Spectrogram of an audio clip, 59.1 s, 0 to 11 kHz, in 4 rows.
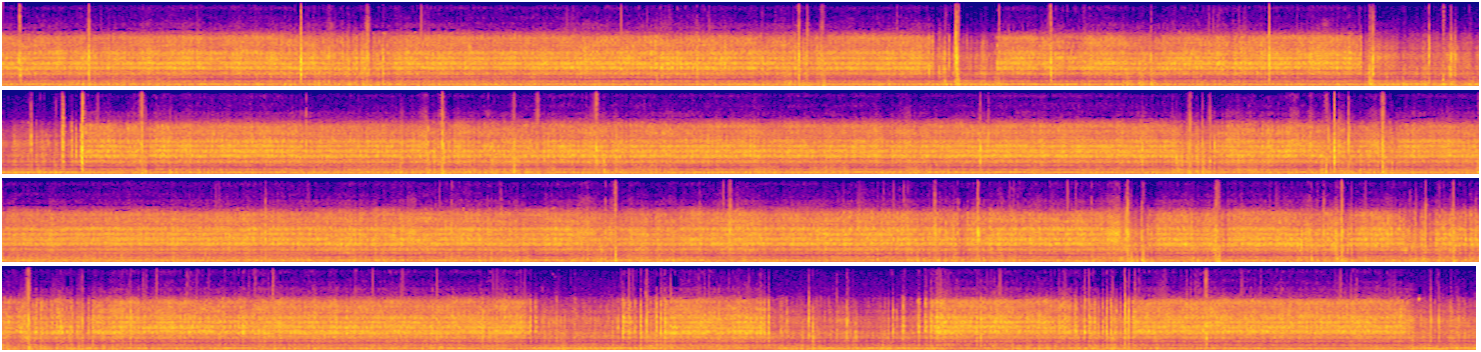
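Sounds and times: bike tyres rolling and rattling: 0:00.0 - 0:59.0
high whirr: 0:00.0 - 0:59.0.

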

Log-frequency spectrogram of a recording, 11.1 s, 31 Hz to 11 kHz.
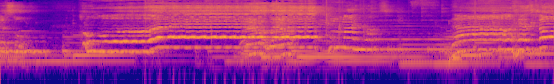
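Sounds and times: instrumental accompaniment: 0:00.0 - 0:11.0
woman singing gospel solo: 0:01.6 - 0:08.4, 0:09.0 - 0:11.0.

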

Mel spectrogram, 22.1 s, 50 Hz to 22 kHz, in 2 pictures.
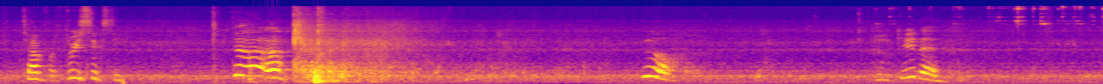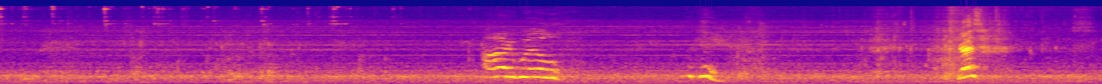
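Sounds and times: loud splash into pool: 0:02.9 - 0:04.4.

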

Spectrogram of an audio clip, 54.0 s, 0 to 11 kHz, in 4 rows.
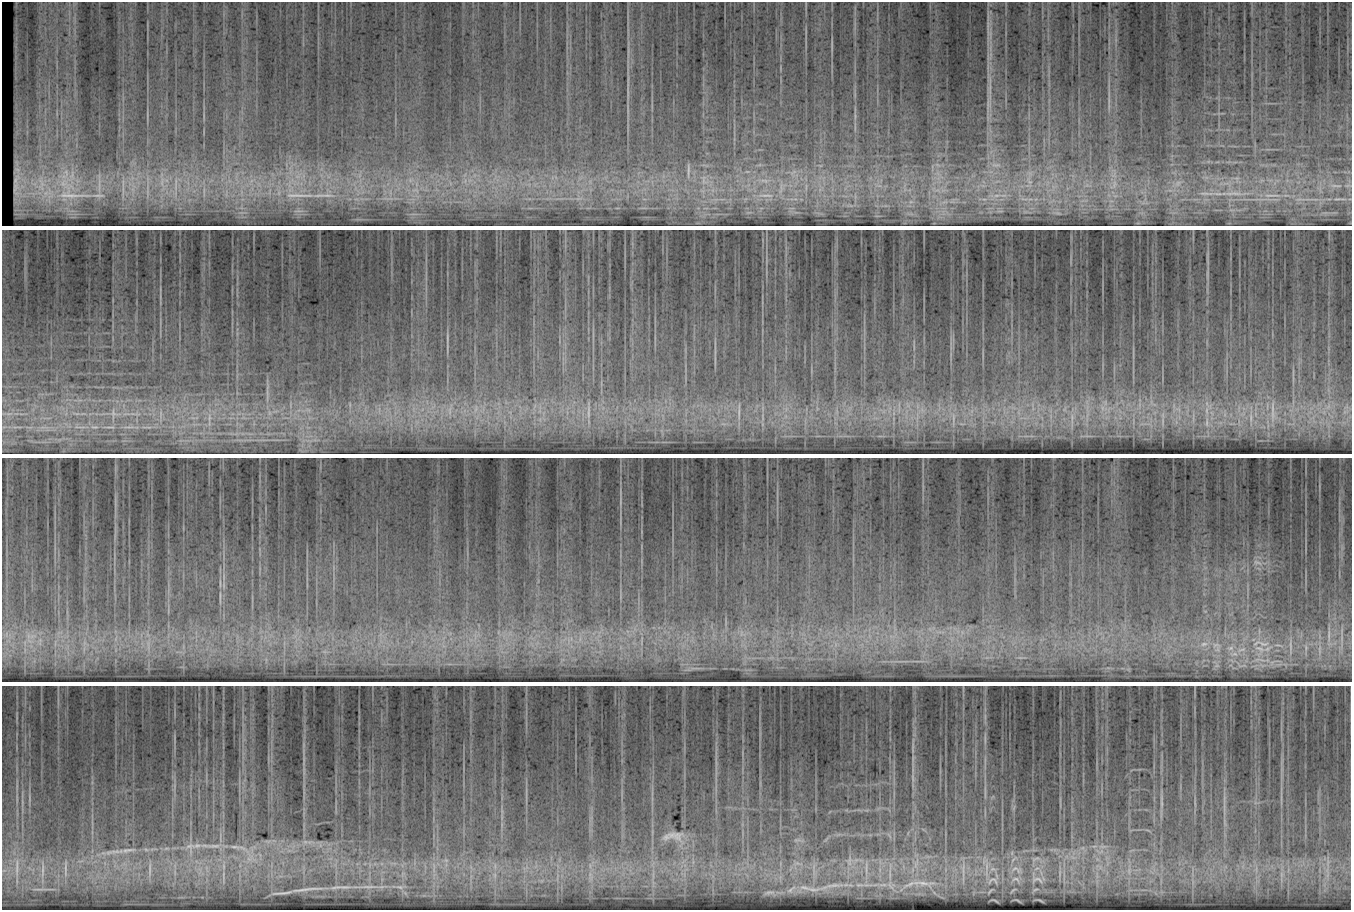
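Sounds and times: audience applauding: 0:00.0 - 0:53.9
orchestra playing: 0:00.1 - 0:53.9.

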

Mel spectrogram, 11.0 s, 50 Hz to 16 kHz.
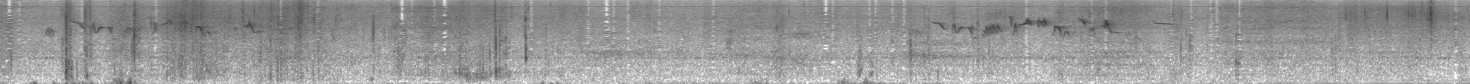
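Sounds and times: footsteps through grass and brush: 0:00.0 - 0:04.4, 0:08.4 - 0:11.0.

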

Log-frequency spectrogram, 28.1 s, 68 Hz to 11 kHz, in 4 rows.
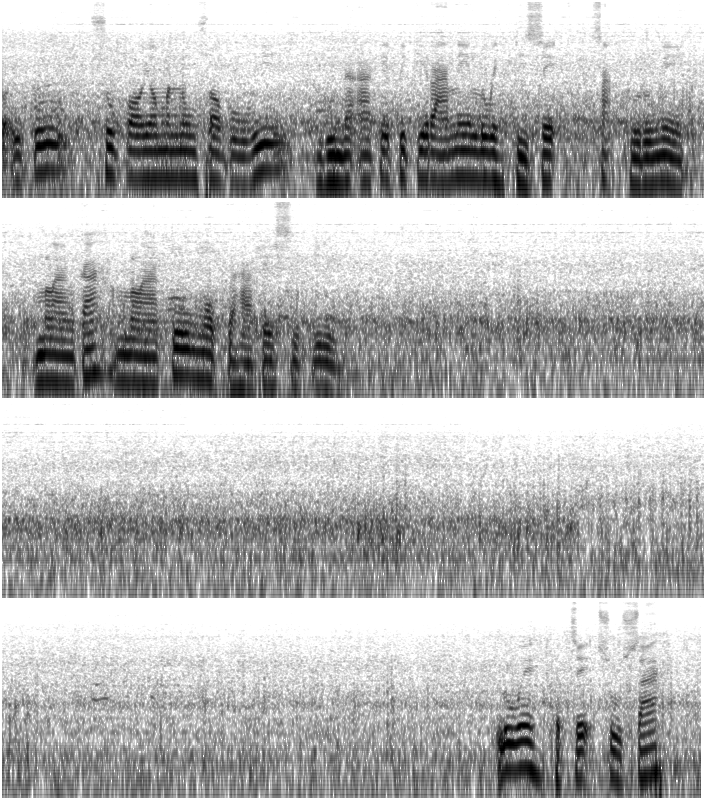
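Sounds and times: boat engine running: 0:00.0 - 0:28.0
water rushing past hull: 0:00.0 - 0:28.0.

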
